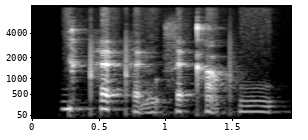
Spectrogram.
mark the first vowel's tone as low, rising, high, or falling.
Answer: high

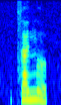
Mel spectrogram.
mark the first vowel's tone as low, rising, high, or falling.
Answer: high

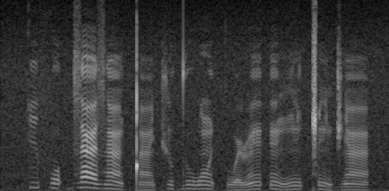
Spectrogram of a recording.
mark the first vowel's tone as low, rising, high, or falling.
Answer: high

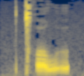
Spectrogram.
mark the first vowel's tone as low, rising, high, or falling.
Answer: low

